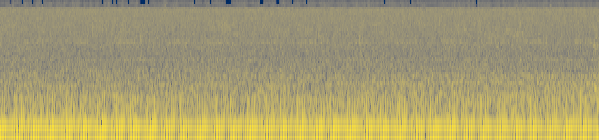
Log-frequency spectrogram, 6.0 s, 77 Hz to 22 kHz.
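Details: Rhythmic banging from the ship MAERSK TAIKUNG, Port of Genoa Pra' (PSA Voltri Pra), 1 a.m., 5 Nov 2015, recorded from more than 1 km: deep distant thumping about twice a second, steady over a low rumble; no clear cause.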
